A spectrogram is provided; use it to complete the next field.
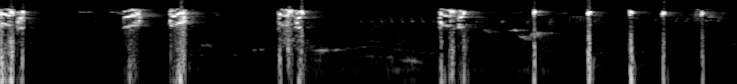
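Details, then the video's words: Lovebird chick after therapy: irregular harsh double chirps, then a run of thin, sharp high tweets, with faint lower notes behind. "ANAKAN LOVEBIRD NGERIWIK SETELAH DITERAPI"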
